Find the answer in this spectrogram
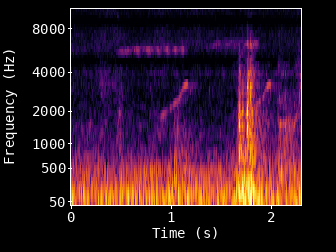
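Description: Quiet low background hum, with a faint short rising chirp about halfway through and a brief rustle near the end.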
